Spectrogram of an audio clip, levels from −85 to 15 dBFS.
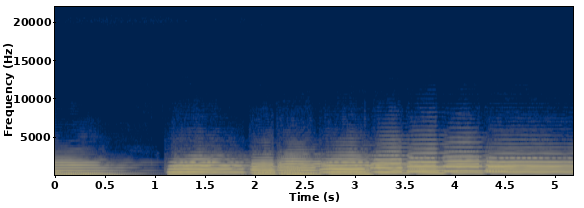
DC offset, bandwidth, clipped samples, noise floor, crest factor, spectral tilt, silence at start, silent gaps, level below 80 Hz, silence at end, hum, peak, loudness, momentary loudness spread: under 0.1%; 7.4 kHz; under 0.1%; -36 dBFS; 14 dB; -7 dB/octave; 0 s; none; -40 dBFS; 0 s; none; 0 dBFS; -15 LUFS; 7 LU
